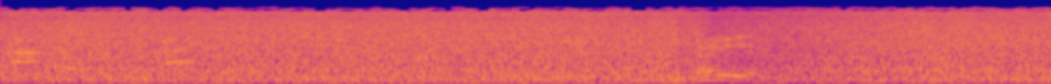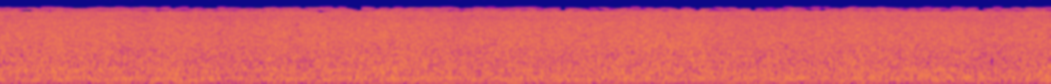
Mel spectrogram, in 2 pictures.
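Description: Whitewater rapids of a rocky mountain river rushing loudly and steadily, dipping briefly about four seconds in.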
